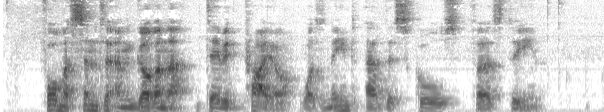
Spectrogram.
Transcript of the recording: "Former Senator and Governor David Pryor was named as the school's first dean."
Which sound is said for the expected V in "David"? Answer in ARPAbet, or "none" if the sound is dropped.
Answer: V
